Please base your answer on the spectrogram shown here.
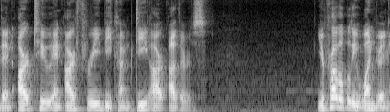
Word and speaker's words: DROther: Routers which aren’t the DR or BDR for the subnet become a ‘DROther’. I’ve heard a few ways to pronounce that, but I say ‘D R Other’.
